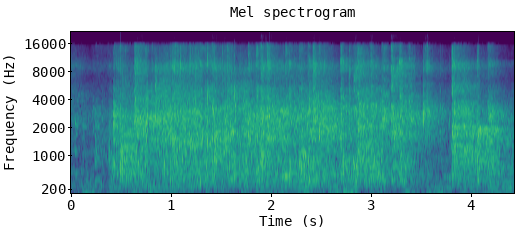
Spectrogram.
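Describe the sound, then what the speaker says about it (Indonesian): Classroom applause from students after a group presentation, a dense burst of many hands clapping that starts abruptly, holds steady and loud for several seconds, then briefly swells again near the end. "Kita berikan aplaus."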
